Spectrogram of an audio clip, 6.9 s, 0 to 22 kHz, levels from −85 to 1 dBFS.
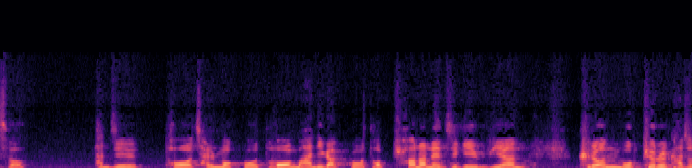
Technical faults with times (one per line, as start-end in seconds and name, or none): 2.71-2.79 burst of packet loss
3.56-3.63 short concealed packet loss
